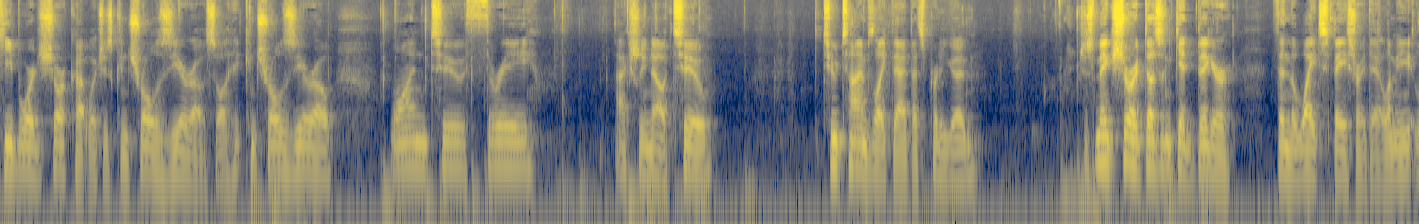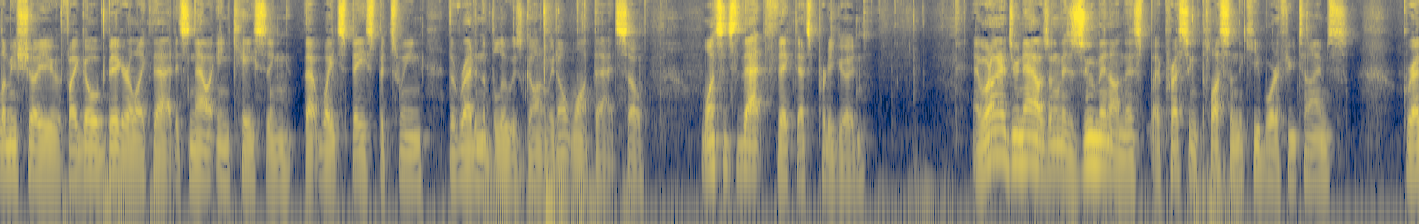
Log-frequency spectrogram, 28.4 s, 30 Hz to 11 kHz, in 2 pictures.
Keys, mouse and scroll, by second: 3.9 ctrl+0, 6.4 ctrl+z, 7.3-7.6 ctrl+scroll up 2, 9.3 1, 10.7 =, 11.9 ctrl+scroll up 3, 13.4 scroll up 2, 15.3 ctrl+0, 19.7 ctrl+z, 20.3 scroll up 2, 20.4 ctrl+click, 22.6 click, 23.5 1, 26.1 =, 27.4 click.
